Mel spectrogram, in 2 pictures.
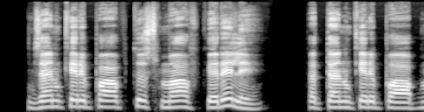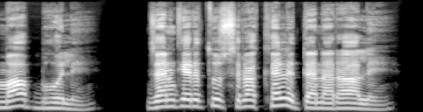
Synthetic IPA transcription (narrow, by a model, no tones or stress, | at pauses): d͡ʒɛ̃ːnkeːɾepaːp̚t̪ʊsmaːpʰkɐɾele | t̪at̪ɛ̃ːnk̬eɾepaːpmaːp̚ʰbʱoːle | d͡ʒɛ̃ːnk̬eːɾet̪ʊsɾɐkʰelet̪ɛːnaɾaːlḛː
